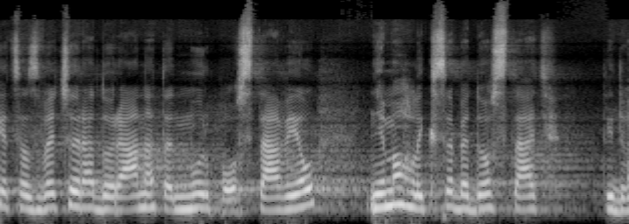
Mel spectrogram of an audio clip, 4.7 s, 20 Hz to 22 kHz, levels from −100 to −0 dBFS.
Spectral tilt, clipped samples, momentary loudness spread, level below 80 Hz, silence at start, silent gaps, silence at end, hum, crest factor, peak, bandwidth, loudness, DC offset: -4 dB/octave; under 0.1%; 8 LU; -74 dBFS; 0 s; none; 0 s; none; 14 dB; -8 dBFS; over 20 kHz; -22 LUFS; under 0.1%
